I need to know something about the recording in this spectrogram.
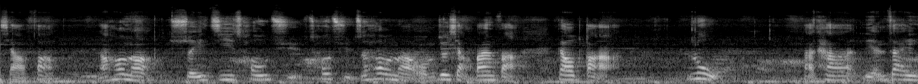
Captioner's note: speaking Chinese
